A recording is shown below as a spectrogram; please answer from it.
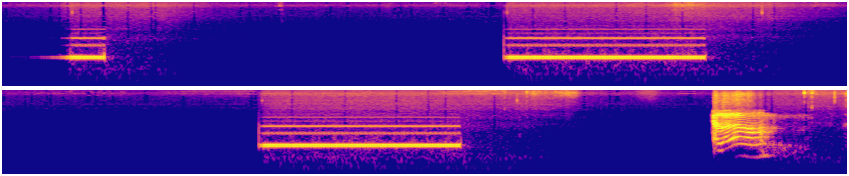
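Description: A telephone call is placed, with a steady dial tone that comes in three long bursts separated by silence, ending in a short warbling electronic tone, loud and clear with no talk.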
